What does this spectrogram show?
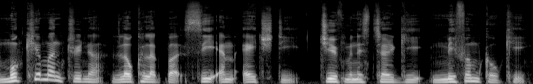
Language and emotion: Manipuri, neutral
